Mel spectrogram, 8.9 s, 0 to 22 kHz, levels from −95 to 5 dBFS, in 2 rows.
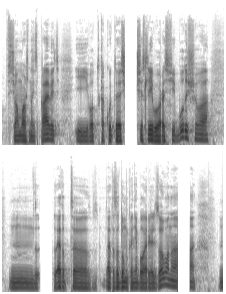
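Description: At 2.45, 5.20 and 7.95 s, a gap between chunks inserts 250 ms of hard-edged silence at each 2.5 s join, seen as blank bands.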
